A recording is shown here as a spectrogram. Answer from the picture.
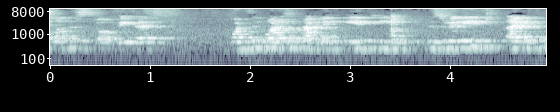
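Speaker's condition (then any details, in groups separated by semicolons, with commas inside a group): No condition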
